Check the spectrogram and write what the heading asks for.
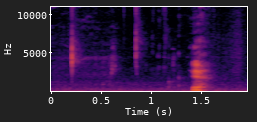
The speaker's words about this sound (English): You took a gulp of that one. Ooh, and it's purple. I'm trying to get through the first drink of it, and I get to the second part, which is actual tasting.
